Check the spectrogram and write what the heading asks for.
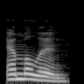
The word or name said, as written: emmalynn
